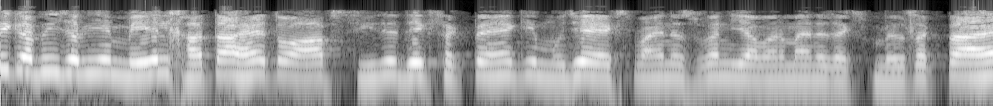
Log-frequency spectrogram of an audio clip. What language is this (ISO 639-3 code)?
hin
